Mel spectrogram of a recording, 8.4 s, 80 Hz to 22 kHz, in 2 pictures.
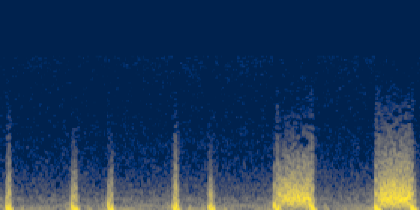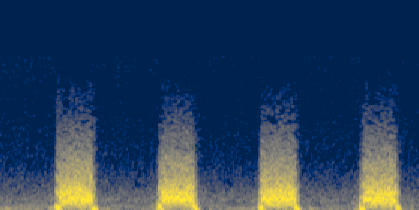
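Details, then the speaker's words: Moderate mitral stenosis with moderate mitral regurgitation on a teaching tape: S1 and S2, about 59/min, loud high-pitched slightly harsh systolic murmur plus mid-diastolic and presystolic rumbles, added after a few beats. "estos hallazgos corresponden a los de estenosis mitral con insuficiencia ambas de grado moderado"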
